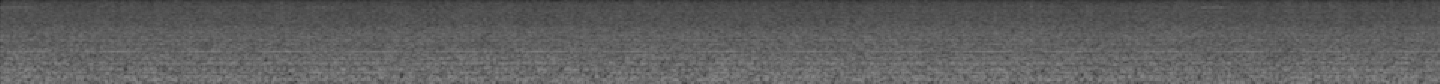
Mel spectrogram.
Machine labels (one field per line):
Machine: fan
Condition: normal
